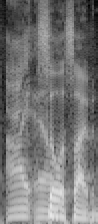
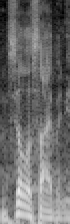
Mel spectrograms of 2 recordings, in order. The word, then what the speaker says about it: psilocybin: Psilocybin. – Psilocybin, yeah.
